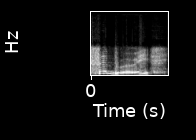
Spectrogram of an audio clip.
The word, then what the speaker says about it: February: No one pronounces the first R.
